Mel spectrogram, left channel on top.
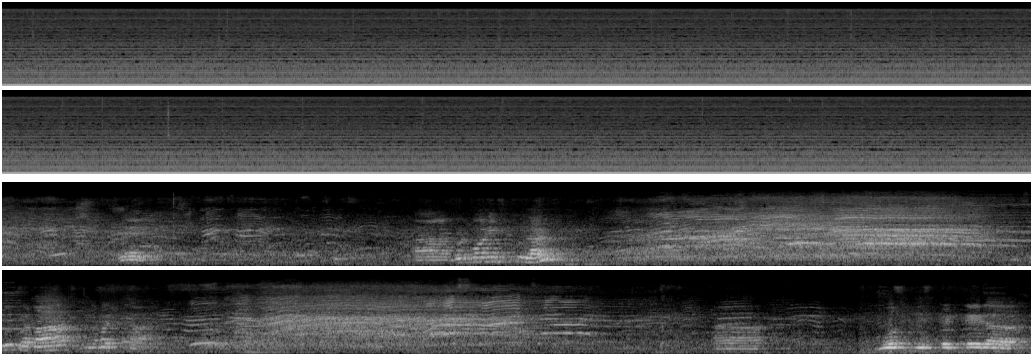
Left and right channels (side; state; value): both; different; correlation 0.00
